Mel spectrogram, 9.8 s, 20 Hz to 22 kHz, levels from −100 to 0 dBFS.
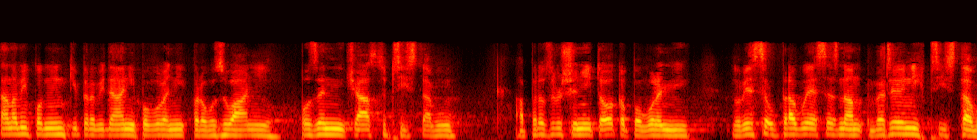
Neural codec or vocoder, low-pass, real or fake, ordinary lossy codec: codec, 16 kHz, 1 kbps, X-Codec, HuBERT features, trained on balanced general audio; 7.2 kHz; fake; AAC, 32 kbps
